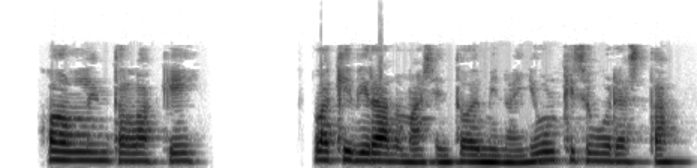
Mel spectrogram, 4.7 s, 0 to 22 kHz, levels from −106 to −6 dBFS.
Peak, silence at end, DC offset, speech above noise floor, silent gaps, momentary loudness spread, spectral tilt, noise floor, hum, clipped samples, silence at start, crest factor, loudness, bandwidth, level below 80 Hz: 0 dBFS; 0.05 s; under 0.1%; over 75 dB; 1.41-2.08 s; 8 LU; -8 dB/octave; under -90 dBFS; none; under 0.1%; 0.3 s; 16 dB; -16 LUFS; 7.4 kHz; -56 dBFS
